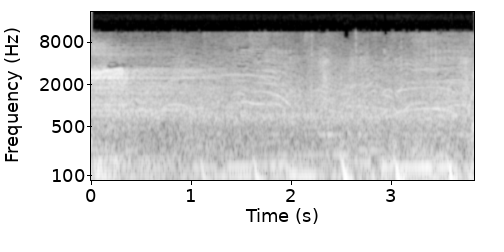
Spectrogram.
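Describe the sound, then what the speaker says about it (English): A home crowd cheering in a football video game after a penalty call, a broad steady roar of the stadium audience with some game commentary-like sound mixed in beneath. "This home crowd, they're happy with that call."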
